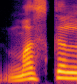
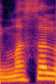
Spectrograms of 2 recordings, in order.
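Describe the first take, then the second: First: मस्कल with the k sounded; mispronounced C. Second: मसल with no k; only an s in the middle of मसल; silent C. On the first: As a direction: say मस्कल as mus-kul. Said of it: "मस्कल नहीं होता जी". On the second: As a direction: say मसल as mus-sul. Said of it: "मसल होता है". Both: Shown as a demonstration.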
